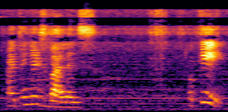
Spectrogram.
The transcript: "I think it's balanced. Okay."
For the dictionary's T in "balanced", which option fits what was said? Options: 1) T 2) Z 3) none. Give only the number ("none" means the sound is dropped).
3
